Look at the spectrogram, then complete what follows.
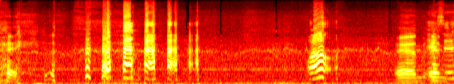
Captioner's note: laughing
